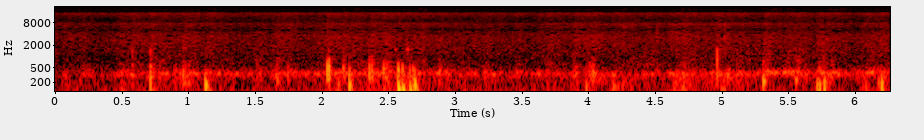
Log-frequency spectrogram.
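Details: Loud stomach growling and digestion sounds after a big meal; borborygmi (bowel sounds).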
